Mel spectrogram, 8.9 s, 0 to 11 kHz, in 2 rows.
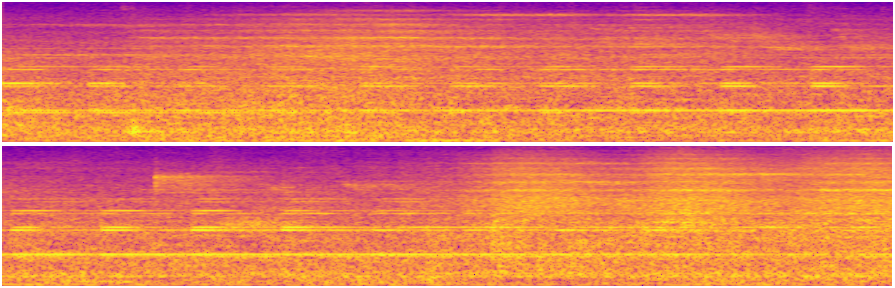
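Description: EF64 electric locomotive hauling a train slowly into a station platform: a steady whine made of several high held tones over a low rumble. It grows louder and harsher about seven seconds in as the locomotive draws near.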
